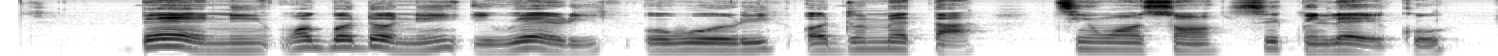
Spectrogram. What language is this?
Yoruba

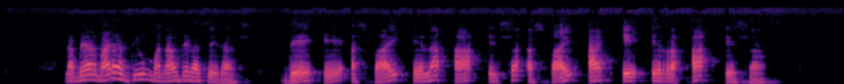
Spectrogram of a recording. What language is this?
Catalan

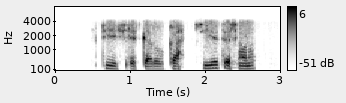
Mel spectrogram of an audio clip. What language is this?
Kashmiri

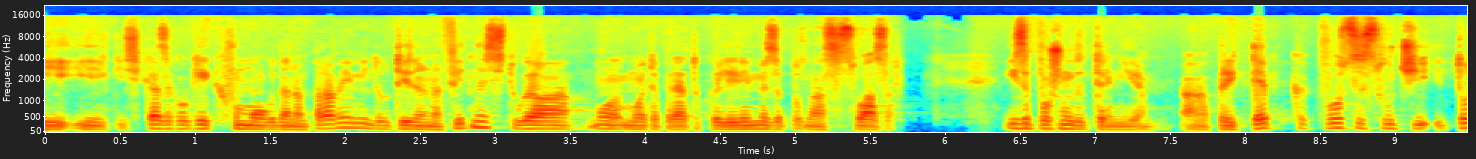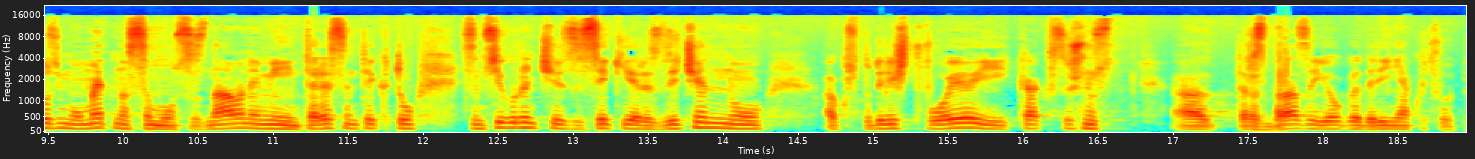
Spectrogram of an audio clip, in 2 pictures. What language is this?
Bulgarian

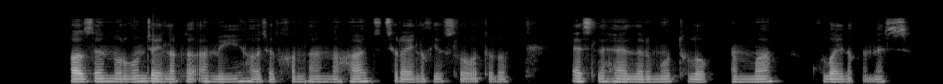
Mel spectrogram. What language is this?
Uyghur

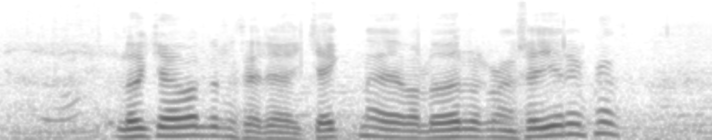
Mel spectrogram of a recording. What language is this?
Icelandic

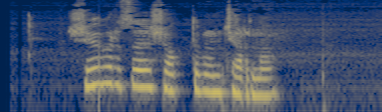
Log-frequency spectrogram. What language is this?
Mari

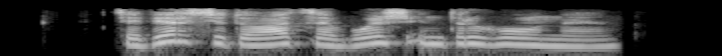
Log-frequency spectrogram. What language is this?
Belarusian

